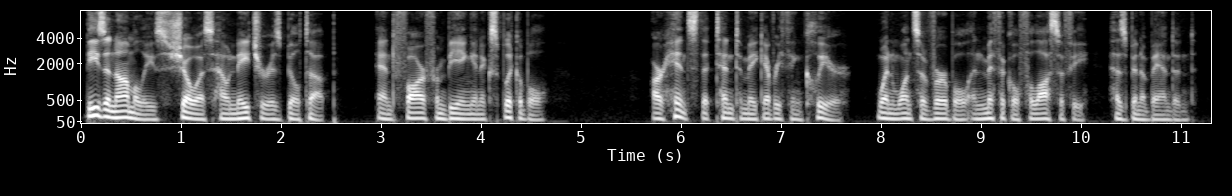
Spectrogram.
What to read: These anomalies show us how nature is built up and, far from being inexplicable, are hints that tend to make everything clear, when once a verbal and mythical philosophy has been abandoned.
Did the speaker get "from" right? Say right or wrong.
right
